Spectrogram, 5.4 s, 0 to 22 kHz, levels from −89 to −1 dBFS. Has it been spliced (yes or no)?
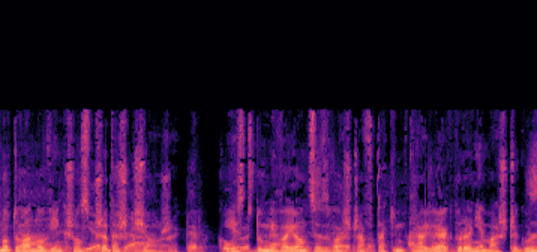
yes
